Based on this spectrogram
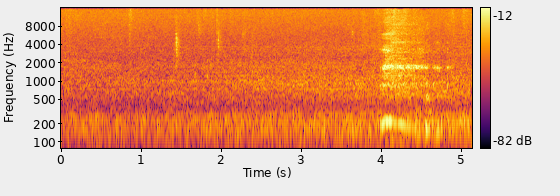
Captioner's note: laughs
